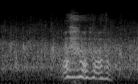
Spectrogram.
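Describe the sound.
A crowd applauds for a guest's mother and father with a steady, dense wash of clapping throughout, and a single voice rises briefly over it midway before the clapping carries on.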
